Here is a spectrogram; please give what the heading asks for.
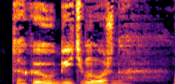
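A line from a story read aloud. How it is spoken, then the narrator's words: Sighing. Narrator (Russian): вздохнул я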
